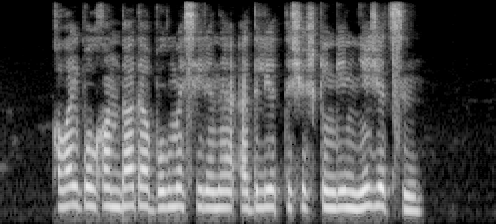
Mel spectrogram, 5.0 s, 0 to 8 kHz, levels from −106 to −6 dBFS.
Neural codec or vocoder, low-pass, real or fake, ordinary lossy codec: none; none; real; none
